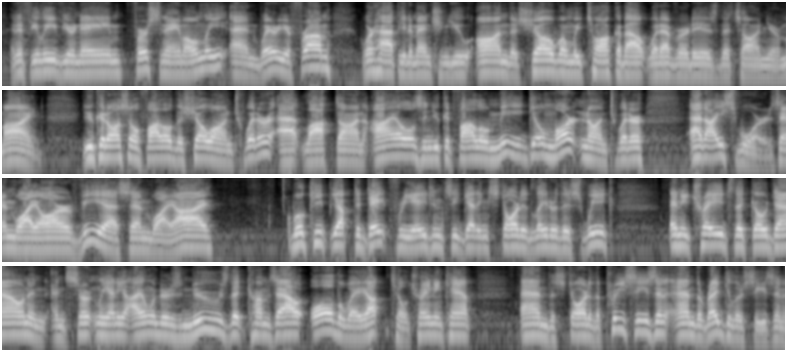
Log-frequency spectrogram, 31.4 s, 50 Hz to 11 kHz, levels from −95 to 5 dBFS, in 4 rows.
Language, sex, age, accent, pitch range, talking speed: English, male, 30-49, American, 125-145 Hz, 190 wpm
